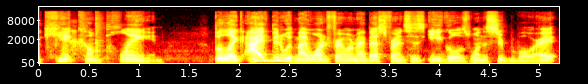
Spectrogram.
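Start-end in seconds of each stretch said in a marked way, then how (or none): none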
